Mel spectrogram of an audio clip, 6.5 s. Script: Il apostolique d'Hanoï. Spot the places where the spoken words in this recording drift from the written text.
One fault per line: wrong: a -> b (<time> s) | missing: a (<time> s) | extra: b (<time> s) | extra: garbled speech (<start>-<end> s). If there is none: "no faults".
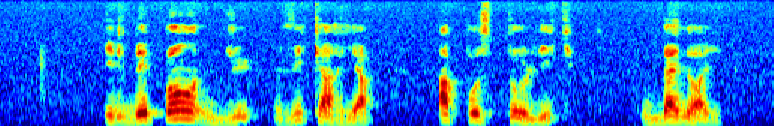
extra: dépend du vicariat (1.1 s)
